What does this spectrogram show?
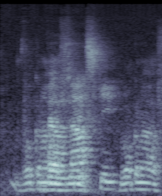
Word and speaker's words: Volkanovski: Volkanovski.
